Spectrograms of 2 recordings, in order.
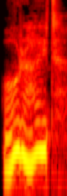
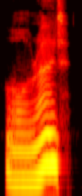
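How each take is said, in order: First: High, trembling attempt to sound brave; shaky brave voice. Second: Said in the usual way. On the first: A narrator's reading. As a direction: fake the courage while the voice shakes. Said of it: "her voice shook as she spoke".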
